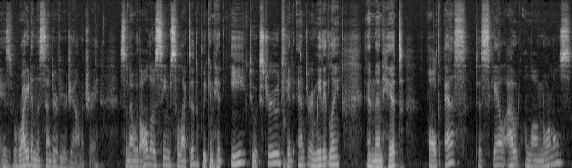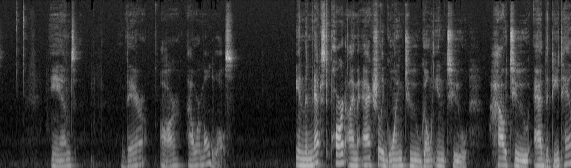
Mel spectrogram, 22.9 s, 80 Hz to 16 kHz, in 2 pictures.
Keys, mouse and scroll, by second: 1.9 Tab, 4.7 e, 8.9 alt+s, 12.9 middle click, 14.5-16.9 middle drag, 16.9 ctrl+z, 17.1 ctrl+z, 17.8-18.5 middle drag, 19.2 shift+middle click, 19.5-19.9 middle drag.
